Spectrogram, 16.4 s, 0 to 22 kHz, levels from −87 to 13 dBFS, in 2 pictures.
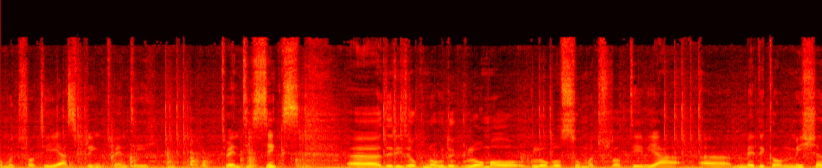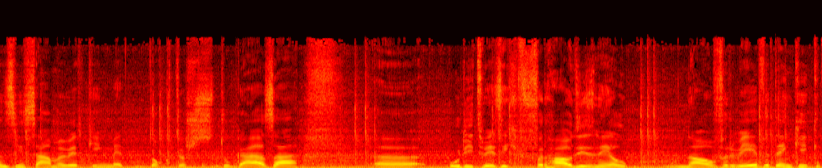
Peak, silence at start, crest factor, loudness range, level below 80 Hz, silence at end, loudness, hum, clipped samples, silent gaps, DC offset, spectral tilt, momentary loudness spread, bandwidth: -2 dBFS; 0 s; 18 dB; 2 LU; -32 dBFS; 0 s; -21 LUFS; none; under 0.1%; none; under 0.1%; -5 dB/octave; 7 LU; 17.5 kHz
